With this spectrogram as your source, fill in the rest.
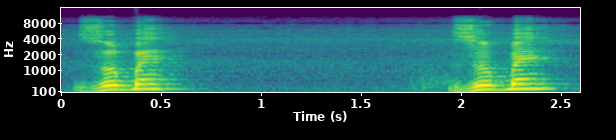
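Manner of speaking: Zogbe said high with a rising tone. Shown as a demonstration. Teacher models the tones of Zogbe for learners. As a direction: lift Zogbe up into a clear rising tone. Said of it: "avec les intonations bien entendu".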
